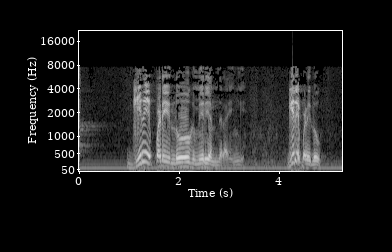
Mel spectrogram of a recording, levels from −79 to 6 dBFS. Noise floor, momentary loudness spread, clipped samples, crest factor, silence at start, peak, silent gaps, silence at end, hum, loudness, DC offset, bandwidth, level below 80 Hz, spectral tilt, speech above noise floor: -39 dBFS; 20 LU; under 0.1%; 18 dB; 0 s; 0 dBFS; none; 0 s; 50 Hz at -40 dBFS; -13 LUFS; under 0.1%; 8.2 kHz; -52 dBFS; -3 dB/octave; 24 dB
